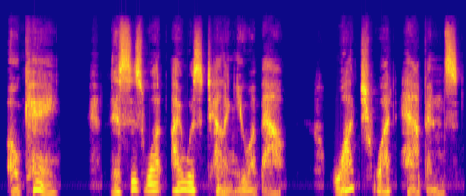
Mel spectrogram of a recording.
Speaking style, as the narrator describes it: The mama rabbit, who was resting and watching with her bunny, whispered

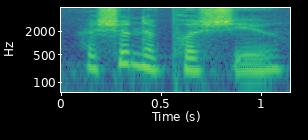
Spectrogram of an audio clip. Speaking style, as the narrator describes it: said, her voice low

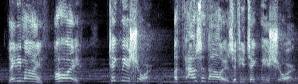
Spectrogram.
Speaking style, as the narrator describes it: shouting

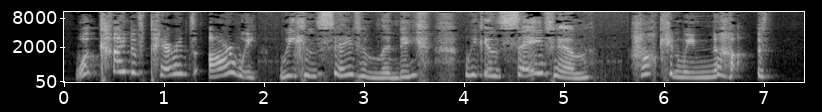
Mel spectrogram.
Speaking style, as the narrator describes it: She choked on the final word and sobbed into her hands

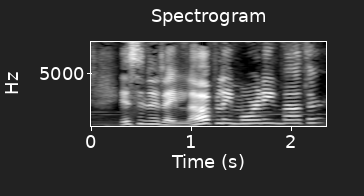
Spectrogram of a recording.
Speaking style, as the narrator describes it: cried Mildred

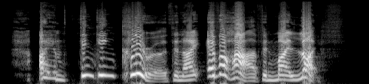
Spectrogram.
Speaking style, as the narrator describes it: Azra snapped

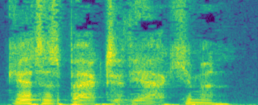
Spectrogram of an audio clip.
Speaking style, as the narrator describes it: Captain Arco croaked

